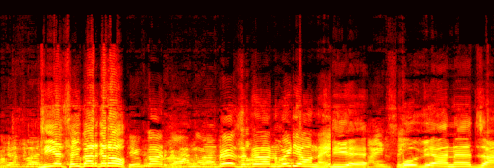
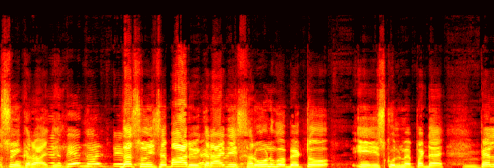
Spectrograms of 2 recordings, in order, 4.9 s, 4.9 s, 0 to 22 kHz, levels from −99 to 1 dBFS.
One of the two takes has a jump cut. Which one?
first; 1 cut; at 3.3 s

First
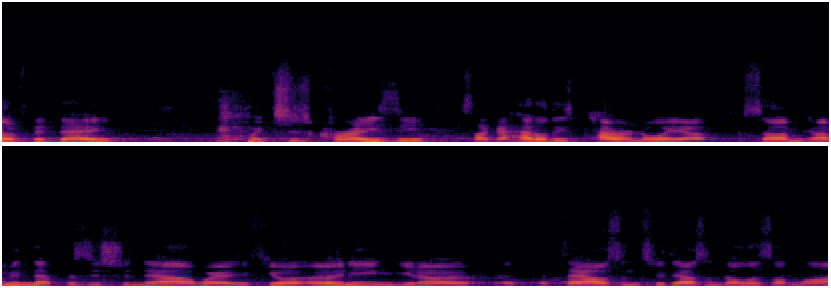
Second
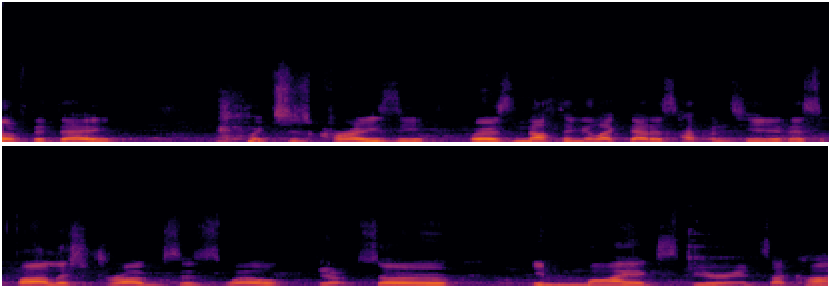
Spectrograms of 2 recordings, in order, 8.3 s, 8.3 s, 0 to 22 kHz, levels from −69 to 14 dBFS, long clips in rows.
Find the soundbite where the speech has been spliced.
first; 2 cuts; at 2.3 s, 3.7 s

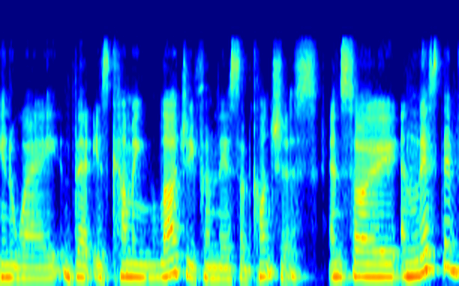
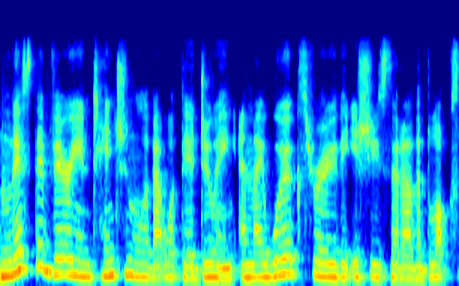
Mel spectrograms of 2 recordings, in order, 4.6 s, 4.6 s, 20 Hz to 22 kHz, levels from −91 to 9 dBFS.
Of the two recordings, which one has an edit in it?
first; 1 cut; at 3.1 s

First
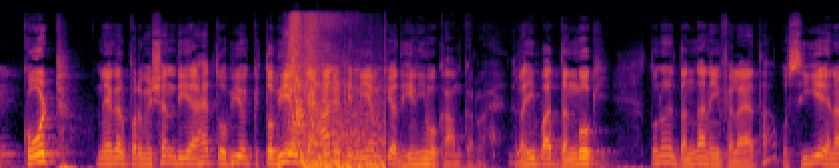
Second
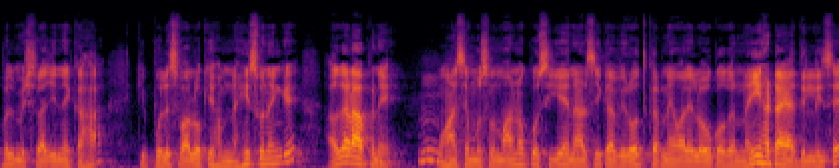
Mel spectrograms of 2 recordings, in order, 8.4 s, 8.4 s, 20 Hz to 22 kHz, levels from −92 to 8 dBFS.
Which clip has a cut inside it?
first; 1 cut; at 3.3 s

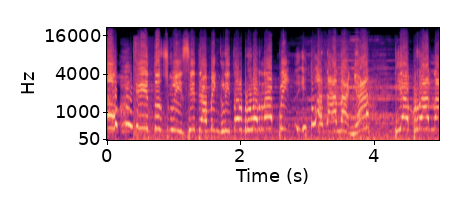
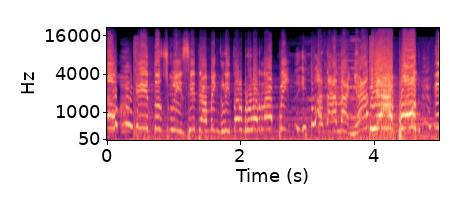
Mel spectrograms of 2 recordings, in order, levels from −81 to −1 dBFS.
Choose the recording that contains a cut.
second; 1 cut; at 3.9 s

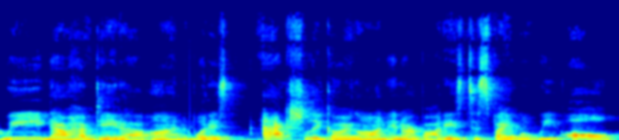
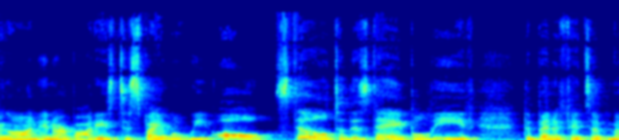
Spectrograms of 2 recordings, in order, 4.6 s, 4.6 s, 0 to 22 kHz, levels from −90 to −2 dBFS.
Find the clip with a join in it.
first; 1 cut; at 1.4 s

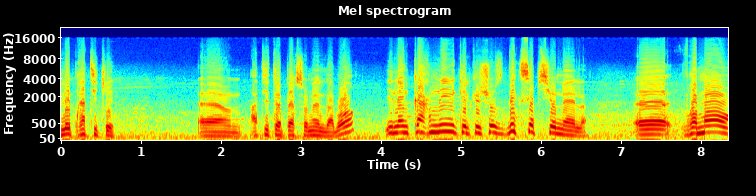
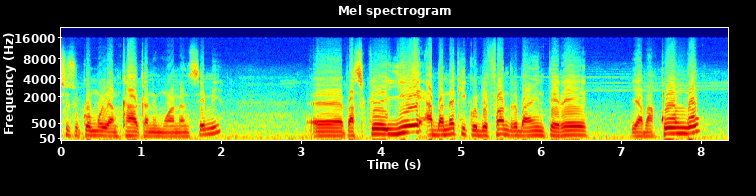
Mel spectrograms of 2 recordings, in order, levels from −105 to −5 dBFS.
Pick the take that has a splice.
first; 1 cut; at 3.9 s

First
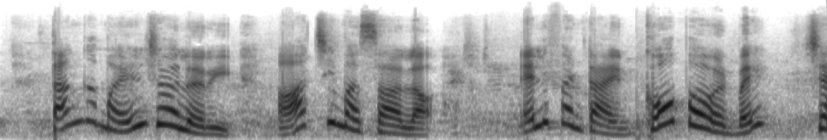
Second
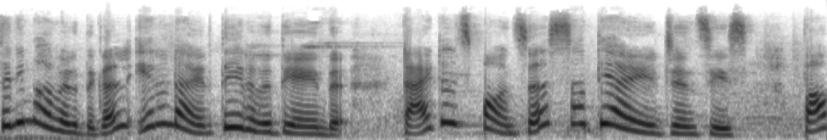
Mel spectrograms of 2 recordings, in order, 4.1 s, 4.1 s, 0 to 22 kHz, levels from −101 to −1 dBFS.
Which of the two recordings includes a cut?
first; 1 cut; at 3.1 s

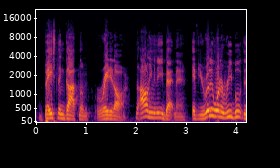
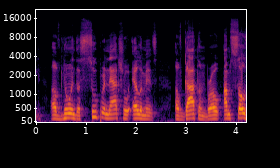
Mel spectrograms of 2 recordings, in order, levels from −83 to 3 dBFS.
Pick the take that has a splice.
first; 2 cuts; at 1.9 s, 2.9 s

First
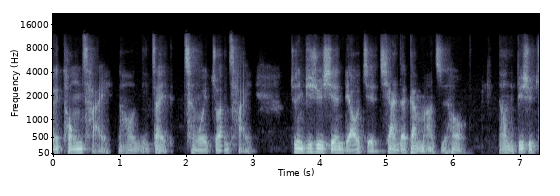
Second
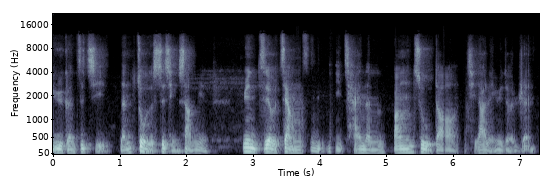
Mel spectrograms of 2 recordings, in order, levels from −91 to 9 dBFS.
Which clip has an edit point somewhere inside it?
second; 1 cut; at 6.2 s

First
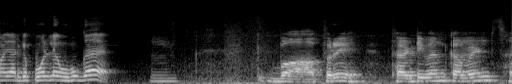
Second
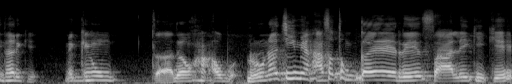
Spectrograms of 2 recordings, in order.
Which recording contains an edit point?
first; 1 cut; at 2.2 s

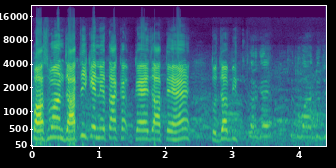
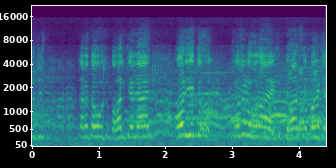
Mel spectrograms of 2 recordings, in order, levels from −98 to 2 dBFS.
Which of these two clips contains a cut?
first; 1 cut; at 3.2 s

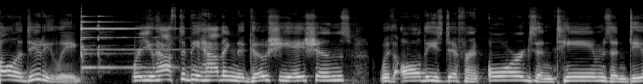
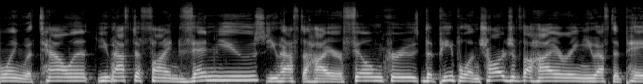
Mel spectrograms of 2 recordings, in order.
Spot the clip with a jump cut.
second; 3 cuts; at 0.9 s, 2.7 s, 4.2 s

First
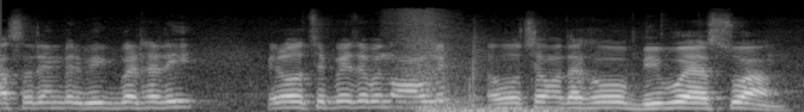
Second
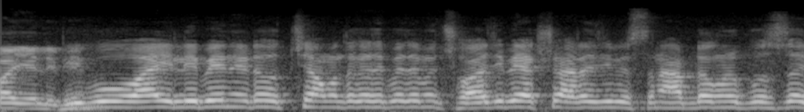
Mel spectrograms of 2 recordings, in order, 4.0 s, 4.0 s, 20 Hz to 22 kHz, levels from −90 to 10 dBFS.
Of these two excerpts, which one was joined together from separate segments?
first; 1 cut; at 2.2 s

